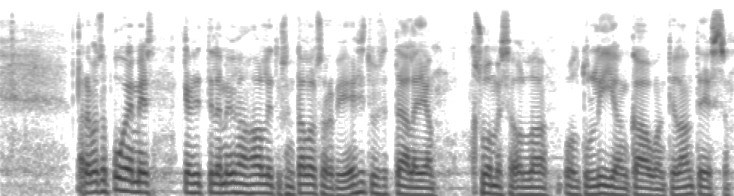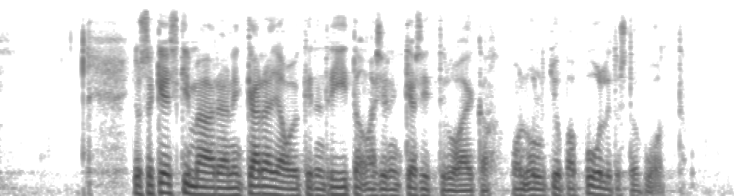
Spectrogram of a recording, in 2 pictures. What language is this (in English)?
Finnish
